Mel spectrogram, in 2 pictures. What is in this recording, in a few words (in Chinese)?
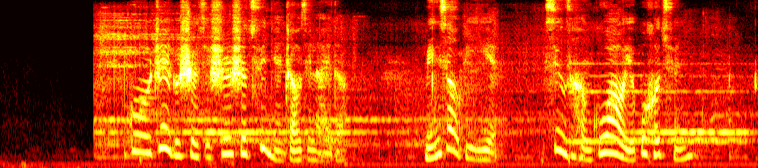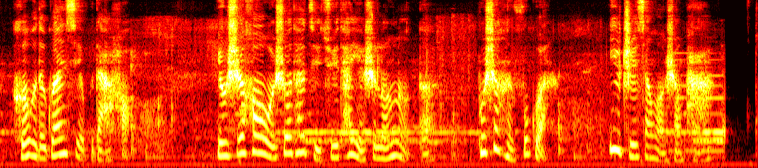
配音漫画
